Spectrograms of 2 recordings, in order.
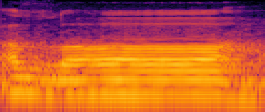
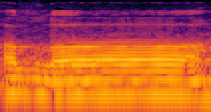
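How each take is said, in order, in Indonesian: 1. Vokal setelah l kedua dipanjangkan. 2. Vokal setelah l kedua dipanjangkan.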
